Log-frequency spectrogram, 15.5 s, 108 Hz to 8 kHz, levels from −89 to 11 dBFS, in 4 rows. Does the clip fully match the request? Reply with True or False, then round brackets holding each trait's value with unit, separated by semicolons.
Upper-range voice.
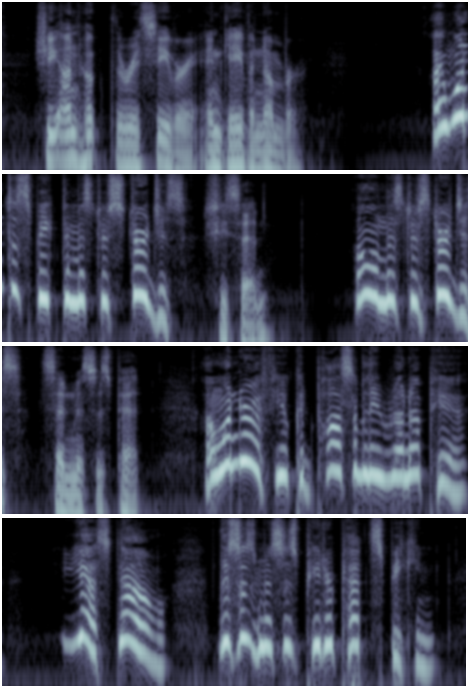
True (275 Hz)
